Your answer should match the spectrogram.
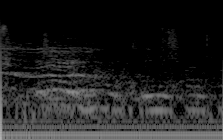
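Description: Faint, distant voices from the congregation, opening with a higher, drawn-out wavering voice-like sound.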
